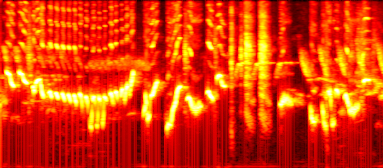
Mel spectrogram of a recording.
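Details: White-rumped shama lure song meant to get other shamas calling back: a fast rhythmic trill of repeated notes, then looping whistles and scattered sharp accents.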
